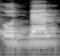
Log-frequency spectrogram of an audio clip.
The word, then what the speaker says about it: উদ্বেল: বহাল থাকে যেমন হচ্ছে উদ্বেল কম্বল উদবেলের সাথে ব উচ্চারিত হচ্ছে এবং কম বলের সাথে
